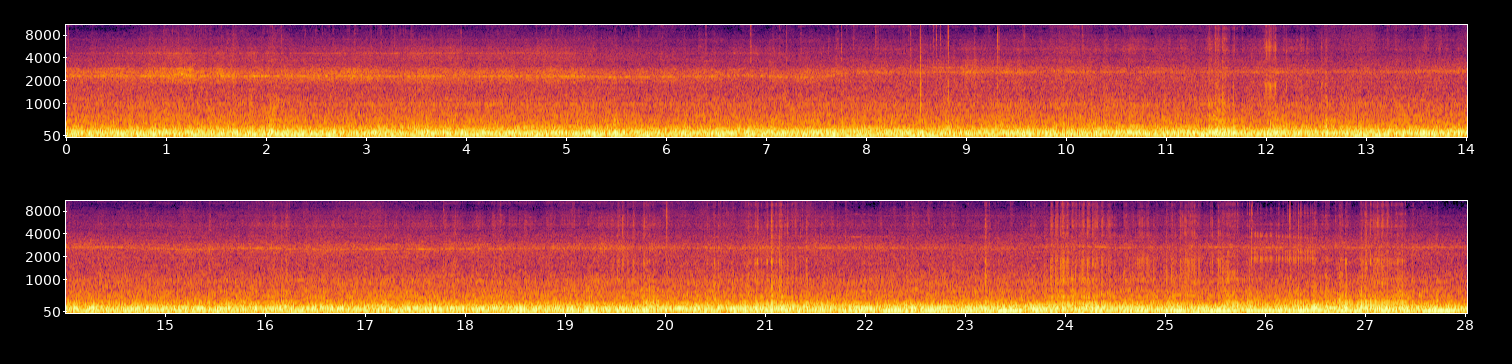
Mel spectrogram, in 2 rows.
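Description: Cabin noise inside an N700 series Shinkansen running at high speed: a steady low rumble with a faint thin high tone held above it.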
